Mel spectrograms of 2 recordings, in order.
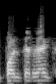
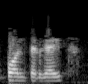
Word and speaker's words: poltergeist: Bueno, poltergeist porque es una palabra, un vocablo alemán, ¿no? Generalmente lo conocemos como poltergeist, pero, Sí. pero se pronuncia poltergeist.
